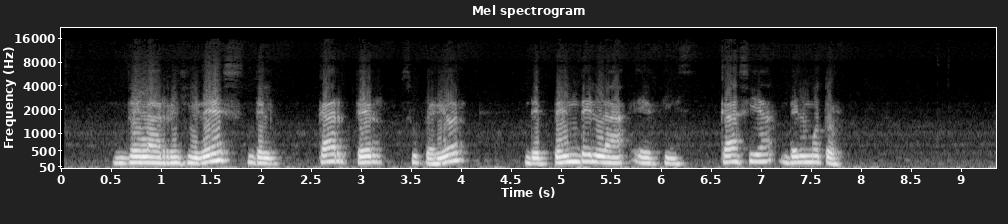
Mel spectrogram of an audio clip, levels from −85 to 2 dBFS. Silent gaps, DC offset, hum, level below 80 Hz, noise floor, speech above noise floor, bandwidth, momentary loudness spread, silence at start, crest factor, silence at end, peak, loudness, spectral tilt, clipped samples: none; under 0.1%; none; -42 dBFS; -44 dBFS; 35 dB; 6 kHz; 9 LU; 0.5 s; 10 dB; 1.55 s; 0 dBFS; -10 LUFS; -10.5 dB/octave; under 0.1%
